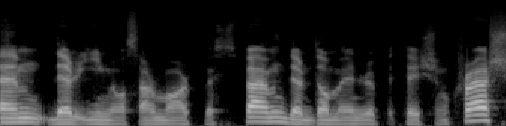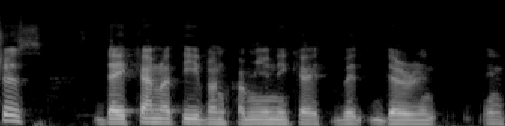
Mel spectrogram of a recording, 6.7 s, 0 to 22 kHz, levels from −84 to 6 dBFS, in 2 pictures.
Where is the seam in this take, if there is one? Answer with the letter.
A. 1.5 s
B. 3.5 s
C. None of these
C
